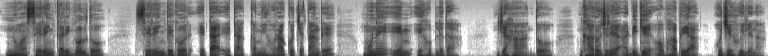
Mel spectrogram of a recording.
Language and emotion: Santali, fearful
